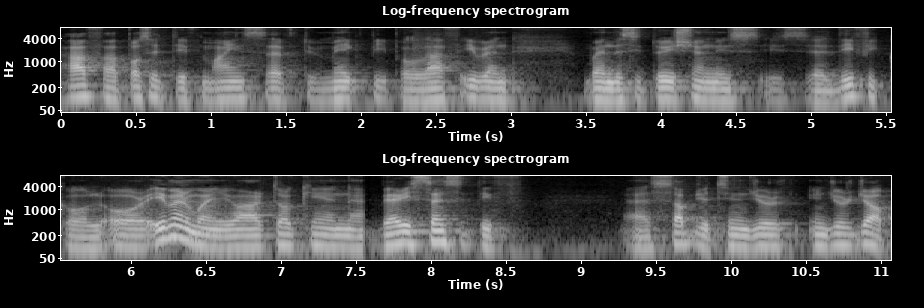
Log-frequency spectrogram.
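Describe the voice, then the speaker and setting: Low-voiced venezuelan guy, spanish accent, lots of uh and restarts, chatty interview. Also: fairly even intonation. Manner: halting, many fillers and restarts. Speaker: guest, mergers and acquisitions manager. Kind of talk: casual interview.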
